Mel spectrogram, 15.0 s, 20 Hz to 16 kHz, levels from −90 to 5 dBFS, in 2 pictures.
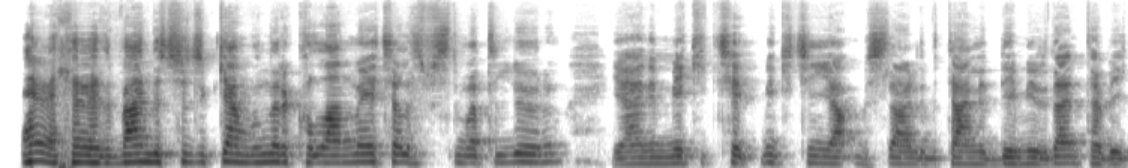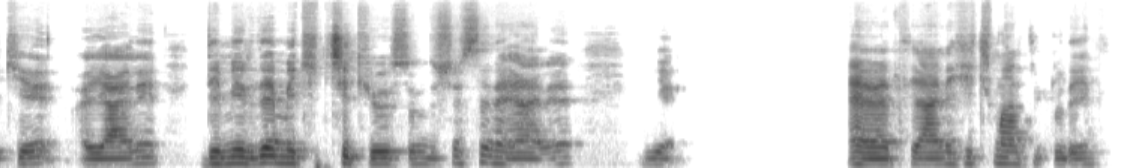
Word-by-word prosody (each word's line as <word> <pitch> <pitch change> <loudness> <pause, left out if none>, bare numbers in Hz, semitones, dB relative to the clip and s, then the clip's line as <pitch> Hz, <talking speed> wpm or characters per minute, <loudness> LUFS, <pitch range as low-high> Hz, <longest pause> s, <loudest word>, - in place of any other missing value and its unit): Evet, 180 -3 +6
evet, 160 -3 +6
ben 175 +1 +8
de 175 - +5
çocukken 170 0 +3
bunları 170 +1 +1
kullanmaya 160 +2 +3
çalışmıştım, 165 -2 0
hatırlıyorum. 170 +3 -3 0.3
Yani 135 +2 -1
mekik 145 +2 -3
çekmek 160 0 -1
için 155 - -1
yapmışlardı 135 -2 -1
bir 125 0 -14
tane, 130 -3 -1
demirden 140 +2 0
tabii 130 -2 -3
ki. 130 +2 -6 0.3
Yani, 125 +3 -3 0.3
demirde 140 +3 0
mekik 140 -1 -4
çekiyorsun 130 -2 -1
düşünsene, 140 +3 -6
yani. 125 +2 -6 0.5
Ye 125 0 -12 1.2
evet, 120 -1 -1
yani 125 0 -2
hiç 135 +1 -9
mantıklı 130 -2 -8
değil. 125 0 -11
140 Hz, 125 wpm, -24 LUFS, 130-160 Hz, 1.2 s, ben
